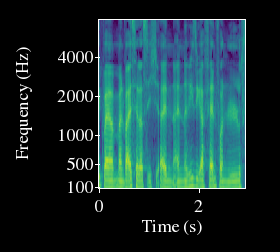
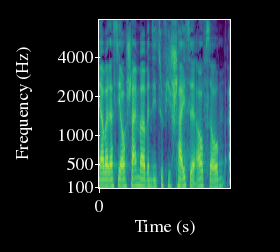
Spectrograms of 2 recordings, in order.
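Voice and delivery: ordinary talk, nothing marked

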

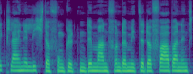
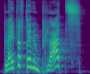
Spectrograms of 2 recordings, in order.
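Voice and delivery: higher ringing mother's call; sharp call; 10 semitones higher than usual. A narrator's reading. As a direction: call out sharply across the car. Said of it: "schallte die Stimme der Mutter".

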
